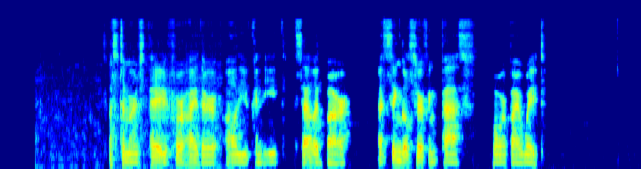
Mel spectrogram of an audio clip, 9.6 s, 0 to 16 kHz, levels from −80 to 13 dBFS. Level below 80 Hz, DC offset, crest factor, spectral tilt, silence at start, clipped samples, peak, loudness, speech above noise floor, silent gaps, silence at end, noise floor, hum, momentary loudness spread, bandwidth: -56 dBFS; under 0.1%; 22 dB; -4.5 dB/octave; 1.65 s; under 0.1%; -2 dBFS; -21 LUFS; 58 dB; none; 1.45 s; -79 dBFS; none; 12 LU; 10.5 kHz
